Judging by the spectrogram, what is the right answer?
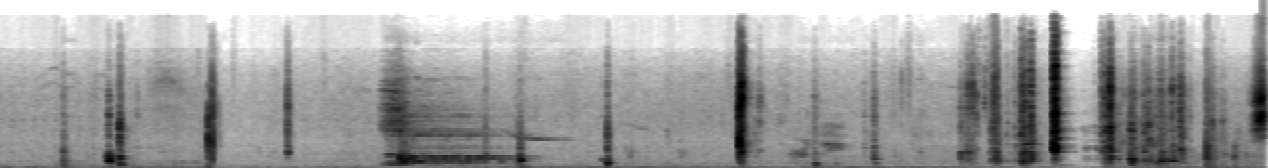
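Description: Metal canning lids set one at a time onto glass jars of homemade rhubarb jelly, giving scattered light clinks and taps with short metallic rings over a low steady hum.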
